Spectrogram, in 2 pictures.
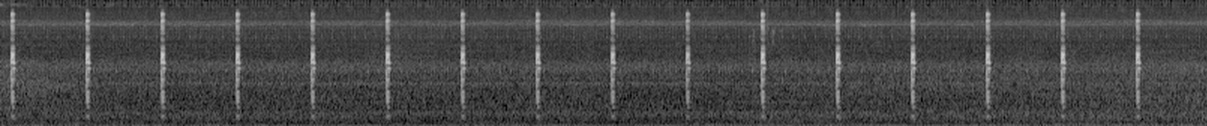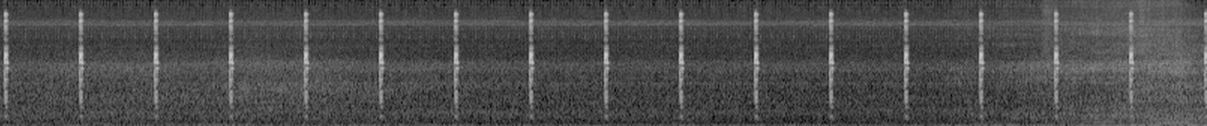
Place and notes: Mechelen, Belgique - Red light
On a quite busy street, red light indicates to pedestrians they can cross. The sound is adaptative to the traffic noise. If there's few cars, the red light produces few sound, and conversely.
